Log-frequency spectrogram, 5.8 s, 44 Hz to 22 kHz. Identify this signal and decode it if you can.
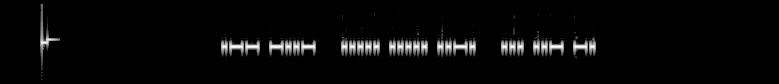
Morse code, heard as a keyed tone, about 40 wpm, 700 Hz. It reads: WX 55F SUN
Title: Practice QSO - Exchange 2 - Info - 40wpm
